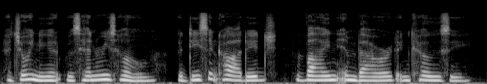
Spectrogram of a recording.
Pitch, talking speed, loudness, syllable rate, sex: 190 Hz, 135 wpm, -15 LUFS, 5.1 syllables/s, female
